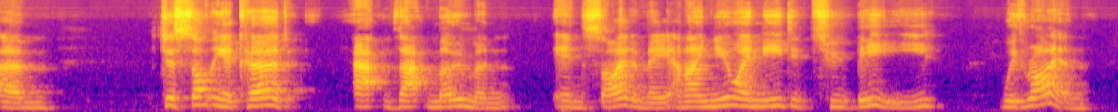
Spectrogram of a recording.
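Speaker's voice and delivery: slow, emotional, choked-up voice. Recalling a moving moment at the end of a weekend, getting emotional. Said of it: "I'm getting emotional talking about it".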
